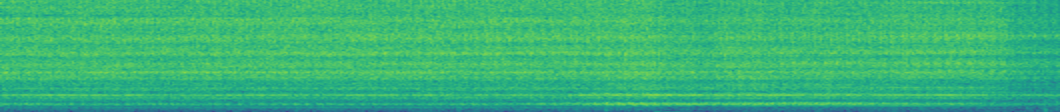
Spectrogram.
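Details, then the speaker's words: Turning a dry-wood bowl on a lathe: harsh steady high-pitched squeal with a buzzing edge as the gouge cuts, chatter caused by the bowl side flexing slightly. "And that's chatter. The bowl side is moving just a little bit."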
